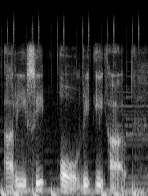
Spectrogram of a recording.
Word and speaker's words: recover: R E C O V E R. So there are two syllables. Recover. Recover. Action accent force on the second syllable.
